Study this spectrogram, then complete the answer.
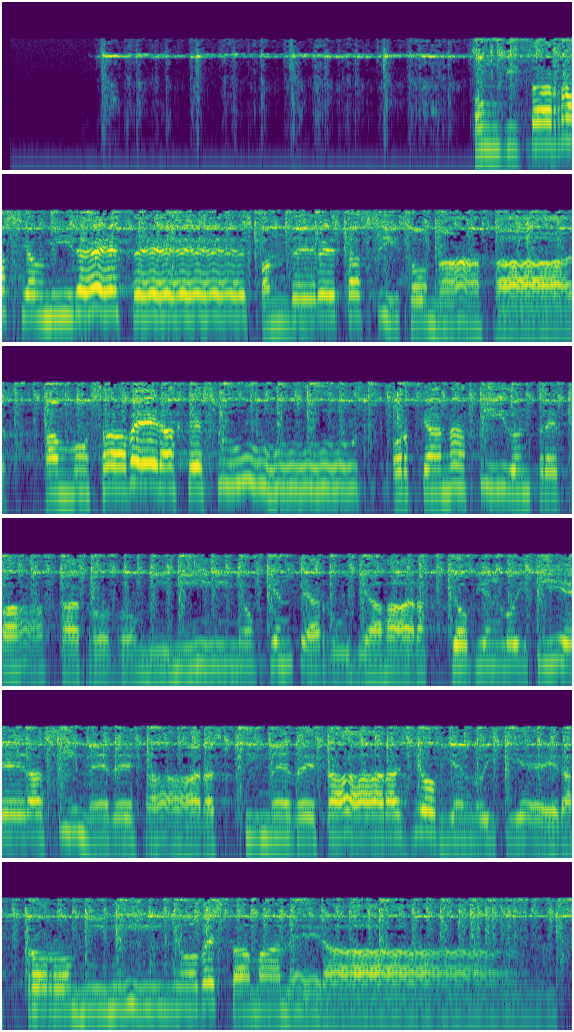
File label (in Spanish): guitarras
